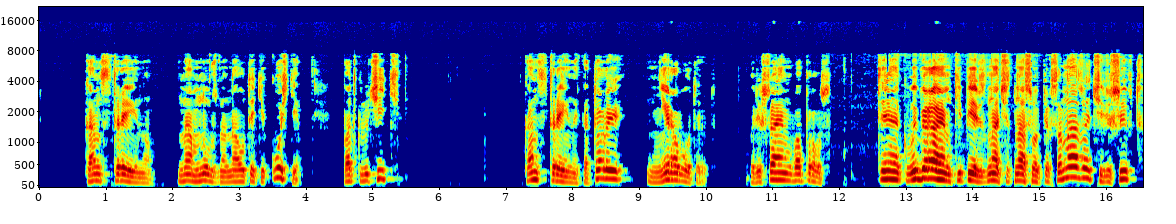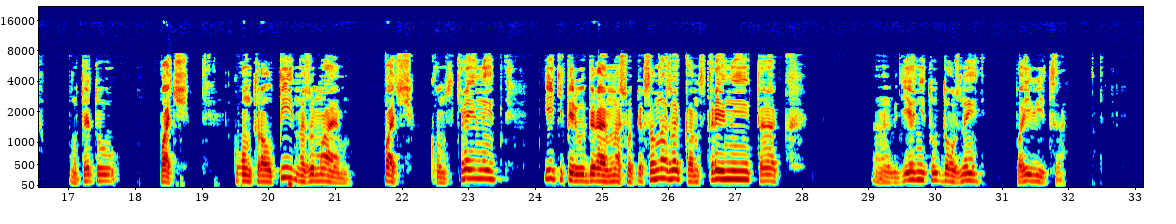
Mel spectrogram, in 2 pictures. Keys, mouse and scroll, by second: 1.0 click, 5.3 click, 6.1 click, 7.2-10.0 drag, 12.3-12.9 middle drag, 15.9 click, 26.1-26.7 drag, 29.7 click, 30.7 click, 32.5 click.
